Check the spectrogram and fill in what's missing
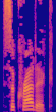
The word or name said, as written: socratic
